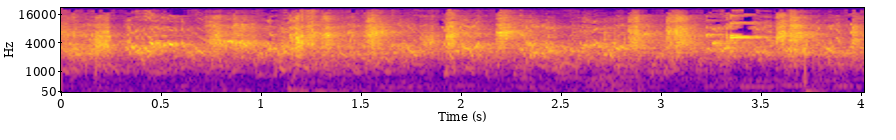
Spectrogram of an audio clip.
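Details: Several budgies keep up a steady, busy twittering of high, rapid chirps and squeaky notes that overlap without pause.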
